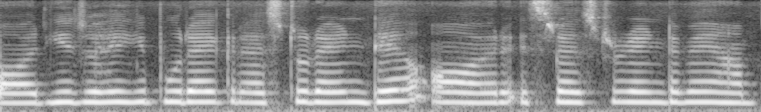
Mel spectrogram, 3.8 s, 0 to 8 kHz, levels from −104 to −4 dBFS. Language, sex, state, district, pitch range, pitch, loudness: Hindi, female, Chhattisgarh, Raipur, 265-280 Hz, 275 Hz, -13 LUFS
